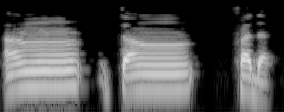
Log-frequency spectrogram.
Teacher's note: دیکھیں دو جگہ غنہ ہو رہا ہے ان تنفد، نون ساکن کے بعد تا آ گیا غنہ کریں گے، تا کے بعد نون آیا وہ بھی ساکن ہے، اس کے بعد فا آ گیا غنہ کریں گے.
